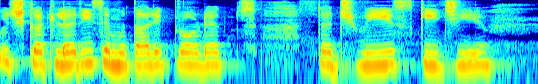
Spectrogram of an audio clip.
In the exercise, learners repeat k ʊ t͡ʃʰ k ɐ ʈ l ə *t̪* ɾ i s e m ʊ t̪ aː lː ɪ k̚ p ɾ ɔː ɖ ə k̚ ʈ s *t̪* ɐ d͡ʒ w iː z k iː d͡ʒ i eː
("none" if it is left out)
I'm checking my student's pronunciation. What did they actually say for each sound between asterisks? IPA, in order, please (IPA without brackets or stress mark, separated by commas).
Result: none, t̪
